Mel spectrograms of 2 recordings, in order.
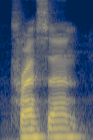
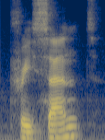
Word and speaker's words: present: For example, present is a noun, present is a verb. Notice that the pronunciation changes depending on which syllable receives the stress.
